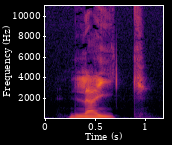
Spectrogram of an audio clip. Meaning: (adjective) secular, lay, laic; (noun) layman
- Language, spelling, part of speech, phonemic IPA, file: French, laïc, adjective / noun, /la.ik/, Fr-laïc.ogg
